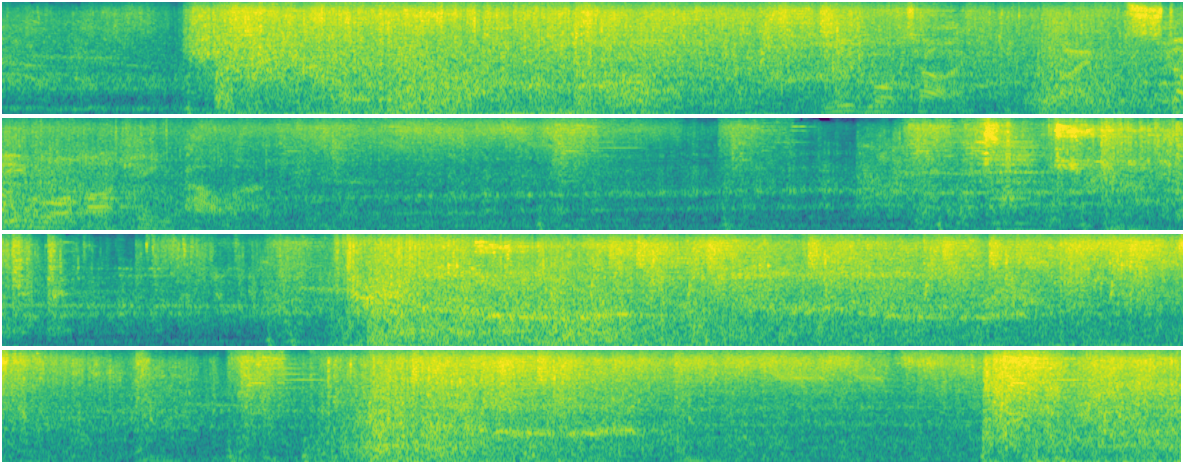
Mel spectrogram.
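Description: Crackling lightning spells burst loudly in a game.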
